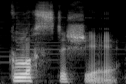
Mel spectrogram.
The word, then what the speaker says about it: Gloucestershire: place on cooper's hill in gloucestershire which is pronounced gloucestershire um which is yeah it's a it's a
